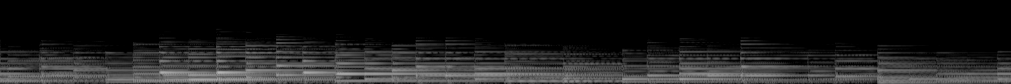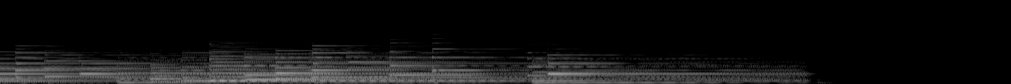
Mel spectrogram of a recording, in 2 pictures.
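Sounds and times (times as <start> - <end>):
solo piano: 0.0 - 18.2.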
